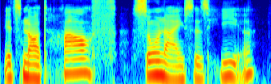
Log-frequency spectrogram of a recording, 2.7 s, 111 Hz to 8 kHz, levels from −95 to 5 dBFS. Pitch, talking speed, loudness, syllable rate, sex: 170 Hz, 155 wpm, -19 LUFS, 3.3 syllables/s, female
